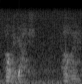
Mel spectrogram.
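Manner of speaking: very soft, low exhale of words; hushed disbelief. Retold or imitated. Officers driving off after a close call, hushed disbelief. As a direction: let it out quietly, stunned.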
